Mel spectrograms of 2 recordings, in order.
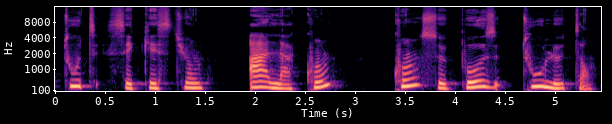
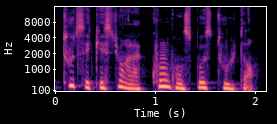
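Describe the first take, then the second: First: The sentence is spoken slowly and deliberately. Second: The sentence is spoken at normal conversational speed.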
